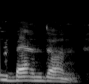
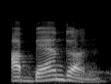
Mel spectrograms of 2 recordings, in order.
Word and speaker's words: abandon: And then it says to me, try to put emphasis on this voel sound. So, it's not I abandon, it's abandon.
